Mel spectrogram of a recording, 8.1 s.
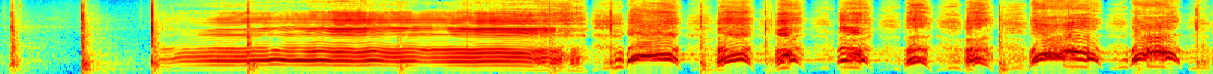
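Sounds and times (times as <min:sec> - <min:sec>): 
sharp knocks: 0:00.0 - 0:01.9, 0:03.6 - 0:05.4, 0:06.5 - 0:06.9
man imitating screams: 0:01.0 - 0:08.0.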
